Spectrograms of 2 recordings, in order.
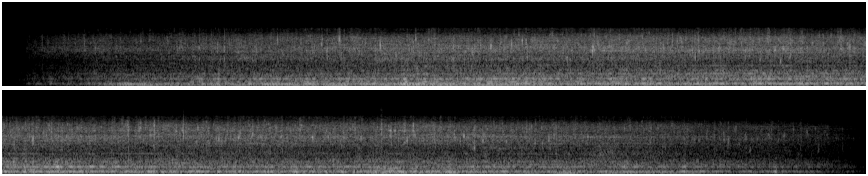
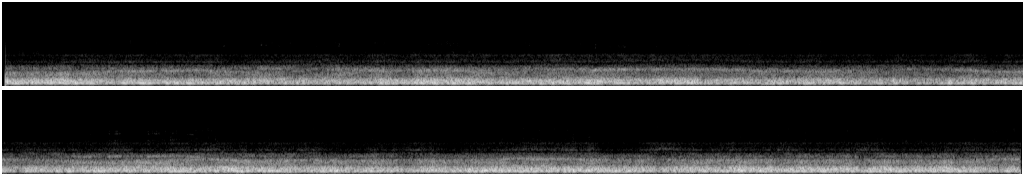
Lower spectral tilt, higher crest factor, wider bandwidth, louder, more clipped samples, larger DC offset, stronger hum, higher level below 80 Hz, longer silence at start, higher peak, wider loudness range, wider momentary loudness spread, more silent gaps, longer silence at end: second, -5.5 dB/octave vs -15.5 dB/octave; about the same, 20 dB vs 16 dB; first, 6.6 kHz vs 1.7 kHz; second, -31 LUFS vs -18 LUFS; neither; neither; neither; first, -46 dBFS vs -52 dBFS; first, 0.3 s vs 0.05 s; second, -12 dBFS vs -2 dBFS; about the same, 6 LU vs 4 LU; first, 12 LU vs 6 LU; neither; first, 0.25 s vs 0 s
